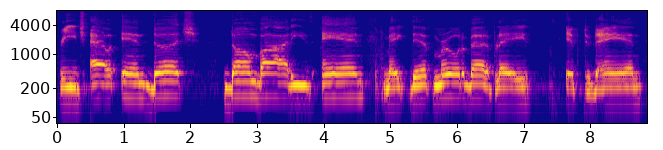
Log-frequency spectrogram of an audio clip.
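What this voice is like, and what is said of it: Sings in an imitated character voice. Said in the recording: “that was my Eddie Murphy impression doing Buckwheat”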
